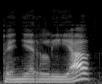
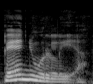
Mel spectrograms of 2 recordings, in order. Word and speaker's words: penjurlija: U Vranju pomenuto pecivo sa sirom ipak ne zovemo penjerlija, kažete vi da je akcenat takav, već penjurlija sa akcentom na u.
